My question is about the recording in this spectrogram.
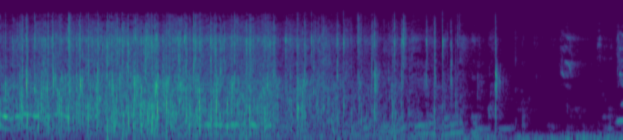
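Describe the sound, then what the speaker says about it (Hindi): An audience at a public address by a block chief at a school breaks into lively clapping, many hands loud at first, then thinning into scattered claps with some talk and murmuring underneath. "थोड़ा तालियां बजाते ना भाई।"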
